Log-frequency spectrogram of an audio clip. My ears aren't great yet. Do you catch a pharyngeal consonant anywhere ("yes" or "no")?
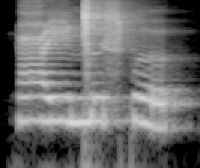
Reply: yes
